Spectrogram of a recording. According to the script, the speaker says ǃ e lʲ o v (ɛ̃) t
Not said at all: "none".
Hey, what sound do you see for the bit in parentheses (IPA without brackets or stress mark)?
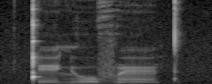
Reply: ɛ̃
